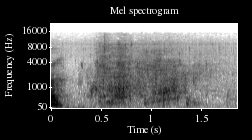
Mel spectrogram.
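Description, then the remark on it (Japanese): Ocean waves wash onto a beach in soft, hissing swells, rising twice and receding, at fairly low volume, with no clear voices over them, recorded while crouching at the water's edge to catch the wave sound. “波の音入れたいらしいから。”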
